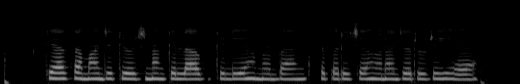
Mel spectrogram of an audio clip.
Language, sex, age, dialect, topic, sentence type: Magahi, female, 18-24, Southern, banking, question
